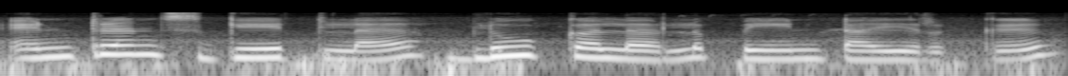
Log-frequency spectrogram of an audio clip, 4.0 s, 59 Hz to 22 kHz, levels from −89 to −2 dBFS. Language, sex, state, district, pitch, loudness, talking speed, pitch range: Tamil, female, Tamil Nadu, Nilgiris, 250 Hz, -15 LUFS, 90 wpm, 225-275 Hz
